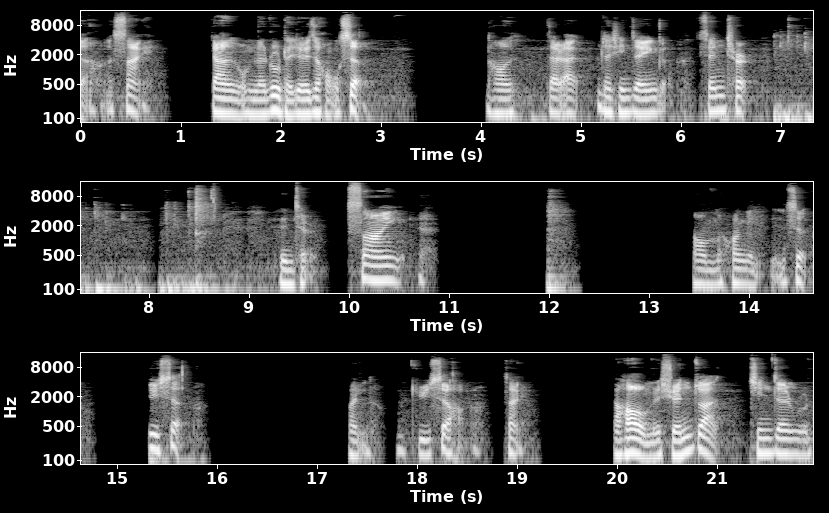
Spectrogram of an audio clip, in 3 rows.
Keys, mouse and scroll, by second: 3.8 click, 5.5-9.2 drag, 12.0-13.6 drag, 15.4-16.0 drag, 18.3-20.4 drag, 21.4 click.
